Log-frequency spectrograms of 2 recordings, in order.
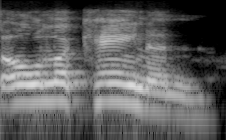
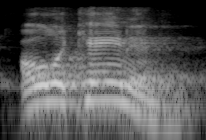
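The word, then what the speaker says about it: Olakanan: what's your last name it's ola kanan ola kanan just how it should be and what are you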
